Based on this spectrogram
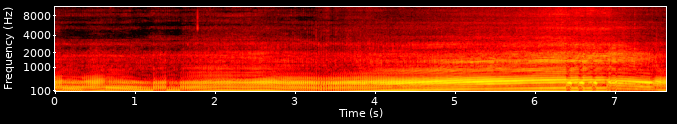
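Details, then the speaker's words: Brixton Felsberg 125 motorcycle accelerating in first gear from a traffic stop through a small bend; revs climb quickly, then the note stutters and cuts in and out as it hits the rev limiter, a little over 10,000 rpm; owner finds first gear too low. "That was not a really big one, but you hear the bike go into its rev limiter. It has a rev limiter about a little bit over 10,000."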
